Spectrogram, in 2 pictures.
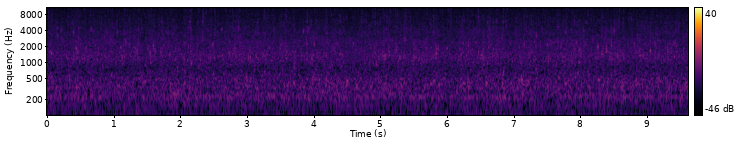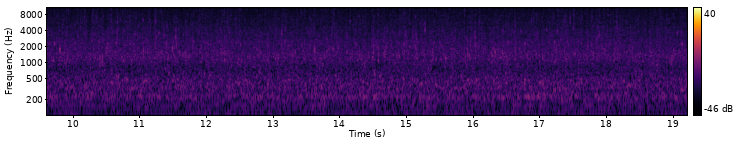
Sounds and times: Stream 0:00.0 - 0:19.2

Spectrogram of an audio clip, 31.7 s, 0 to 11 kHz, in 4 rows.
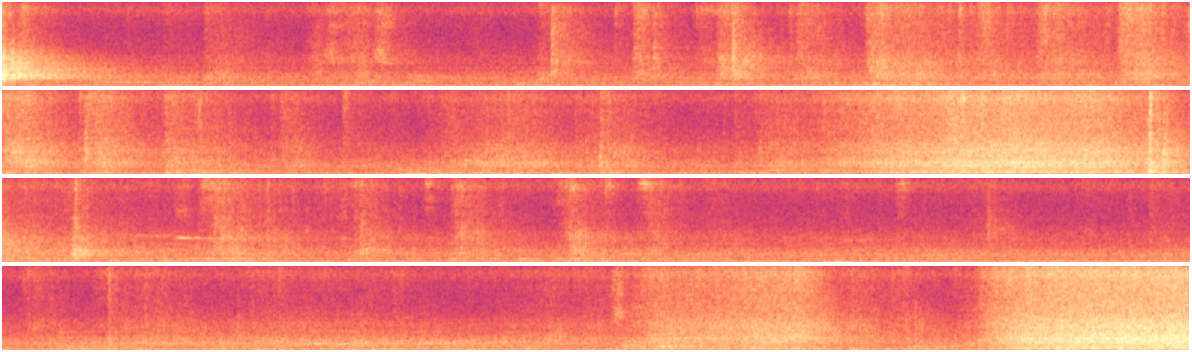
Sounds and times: Workers cleaning carpets 0:30.3 - 0:31.6

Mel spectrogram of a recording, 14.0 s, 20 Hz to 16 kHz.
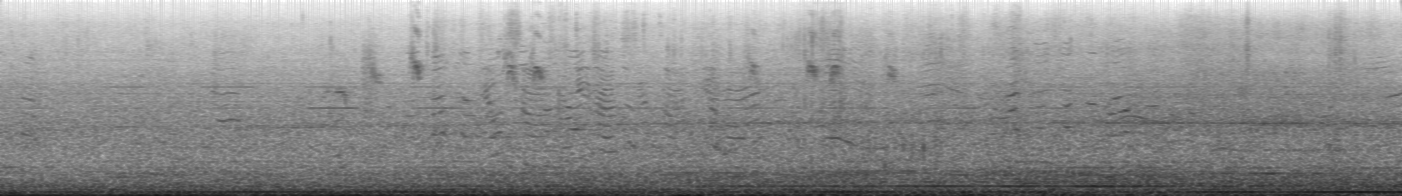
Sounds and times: machine at work 0:00.0 - 0:14.0
traffic 0:00.0 - 0:14.0
kindergarten 0:02.0 - 0:14.0
birds 0:03.1 - 0:06.3
birds 0:07.0 - 0:11.3

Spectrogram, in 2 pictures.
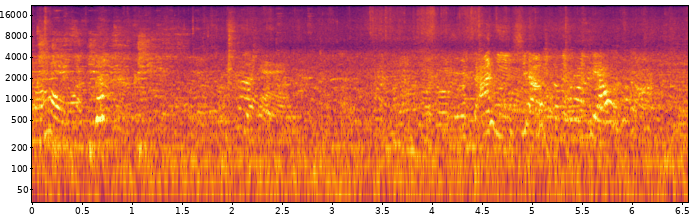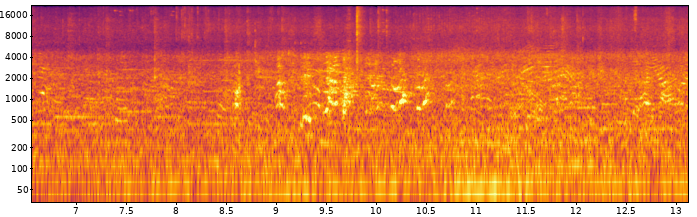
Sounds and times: Various shops voices 0:00.0 - 0:13.1
Traffic Sound 0:07.2 - 0:13.1

